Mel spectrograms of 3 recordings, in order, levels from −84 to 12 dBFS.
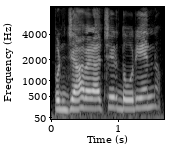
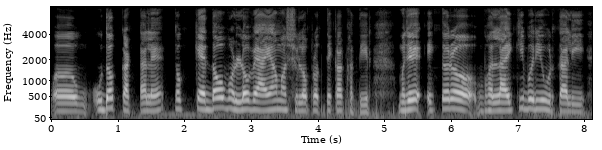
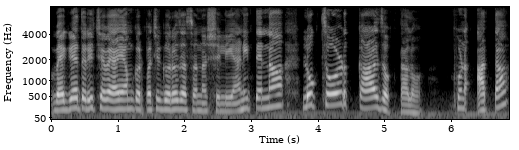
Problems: none marked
